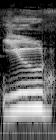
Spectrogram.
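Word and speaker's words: Yu: you as in you I'm you as in y u u that's how my name is spelled and it is pronounced like the word you but I do not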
